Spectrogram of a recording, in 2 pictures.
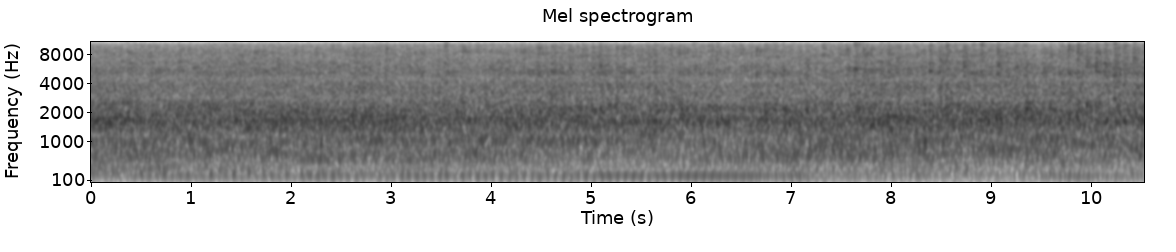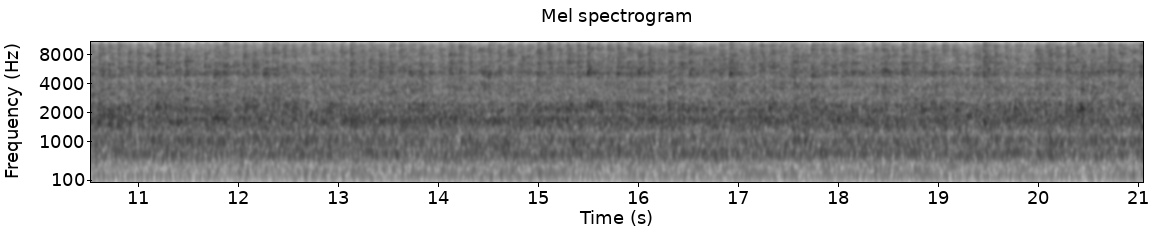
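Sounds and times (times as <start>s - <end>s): motorcycle engine idling: 0.0s - 21.0s.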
